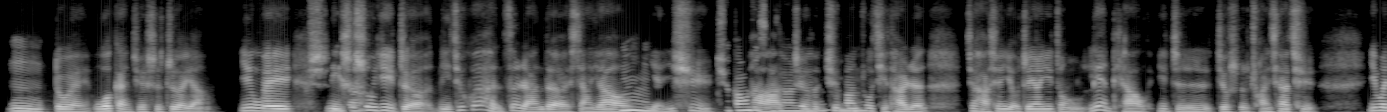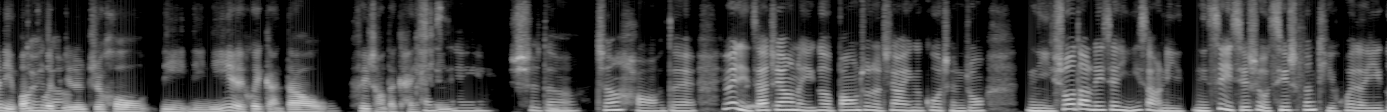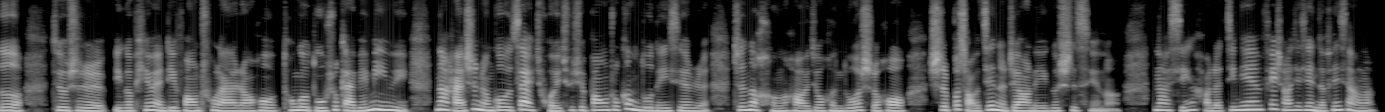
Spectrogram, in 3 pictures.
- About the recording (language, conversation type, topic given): Chinese, podcast, 有没有哪位老师或前辈曾经影响并改变了你的人生方向？
- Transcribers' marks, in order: other background noise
